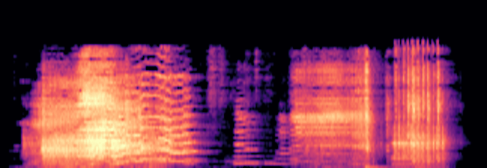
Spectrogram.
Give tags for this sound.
creak; door; open; squeak; wooden

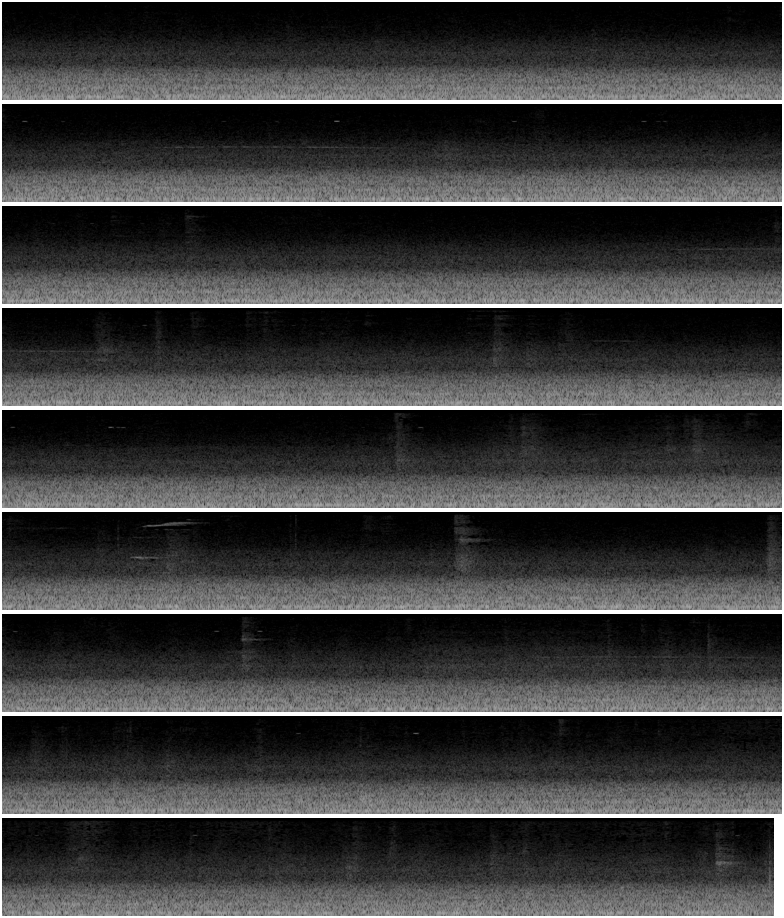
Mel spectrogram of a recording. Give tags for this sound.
Baltic; drone; interior; ocean; surround

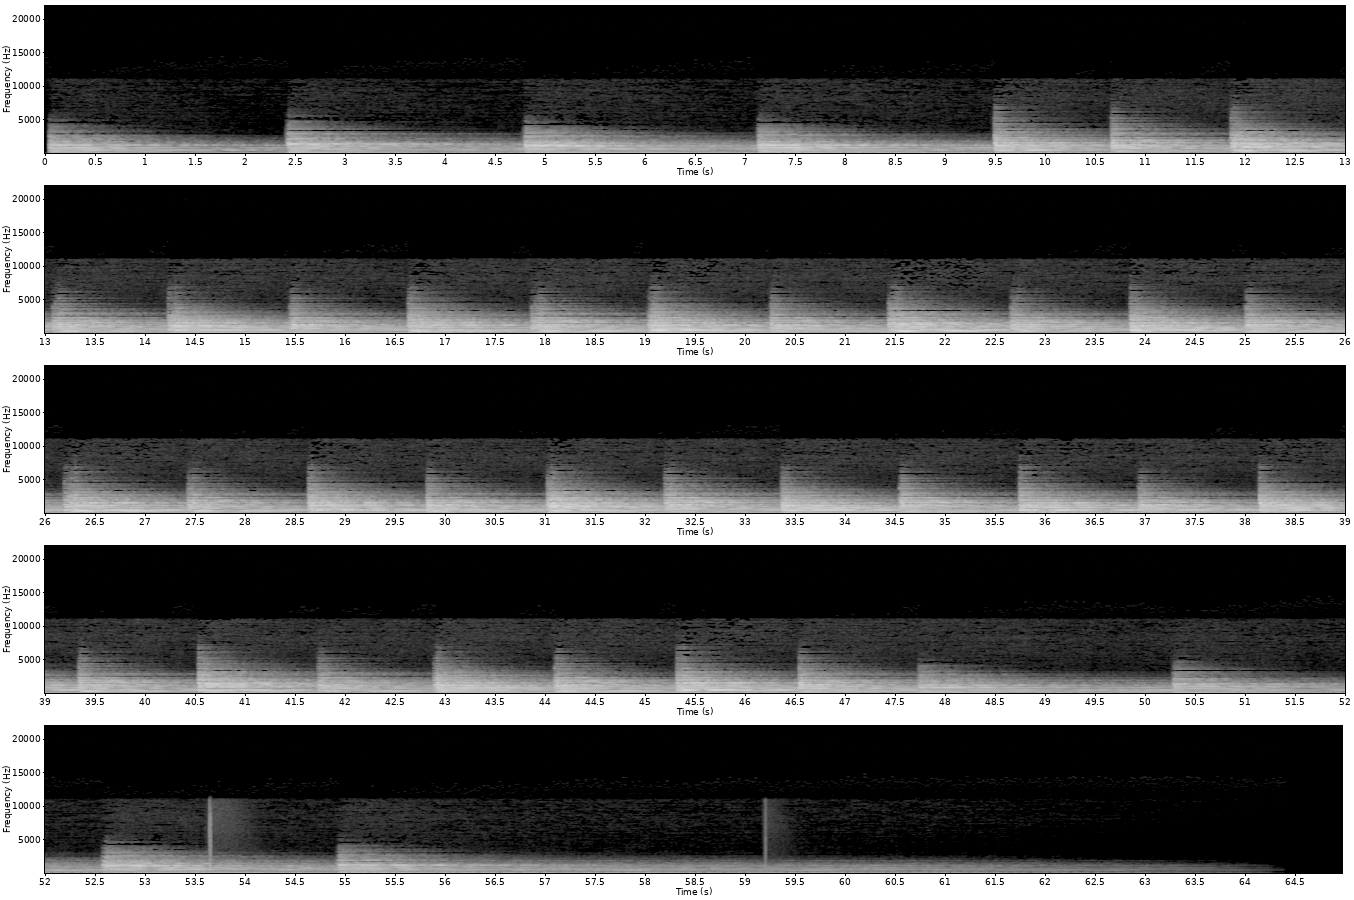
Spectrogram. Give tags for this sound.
tape; piano; chords; reverb

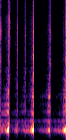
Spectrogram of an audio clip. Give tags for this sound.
percussion; bongo; drum

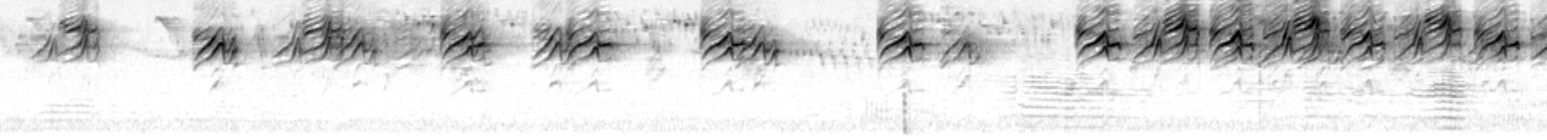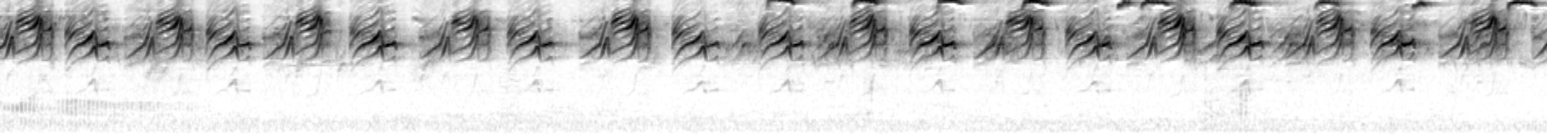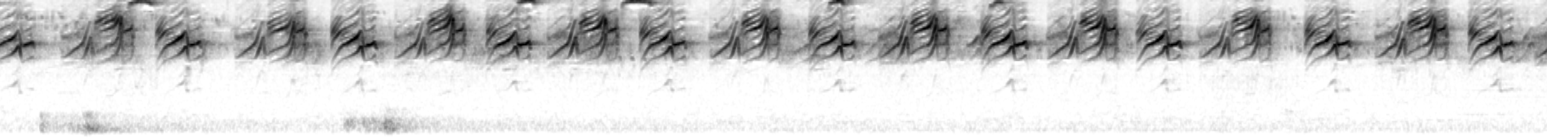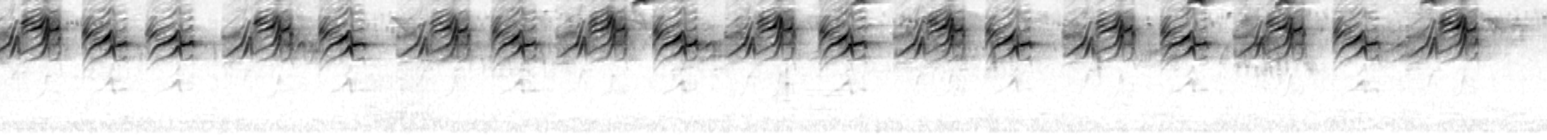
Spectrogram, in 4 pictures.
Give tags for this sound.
nature; spring; birds; forest; field-recording

